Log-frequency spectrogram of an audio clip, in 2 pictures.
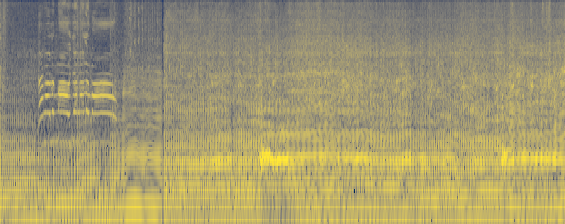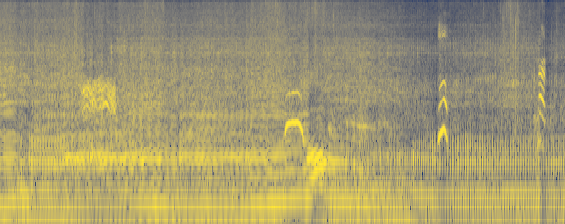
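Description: An enduro motorcycle revs and labours on a forest hillside, its engine note rising and falling loudly and close by, with people talking over it throughout.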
